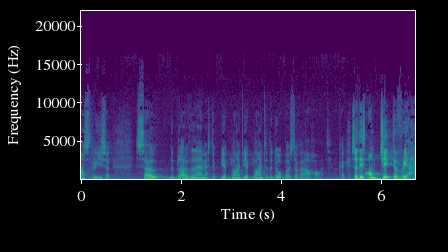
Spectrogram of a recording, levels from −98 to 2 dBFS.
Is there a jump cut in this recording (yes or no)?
yes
